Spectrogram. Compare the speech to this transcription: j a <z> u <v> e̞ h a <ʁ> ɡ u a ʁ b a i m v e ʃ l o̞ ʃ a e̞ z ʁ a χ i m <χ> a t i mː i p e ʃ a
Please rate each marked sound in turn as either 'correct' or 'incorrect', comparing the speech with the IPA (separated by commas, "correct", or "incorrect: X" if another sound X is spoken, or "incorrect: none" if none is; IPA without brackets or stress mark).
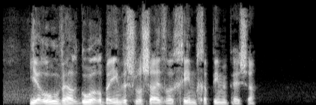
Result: incorrect: ʁ, correct, correct, correct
